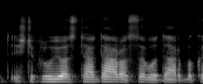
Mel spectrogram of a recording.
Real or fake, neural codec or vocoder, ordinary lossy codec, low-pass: fake; codec, 24 kHz, 1.2 kbps, DualCodec; AAC, 64 kbps; 10.8 kHz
